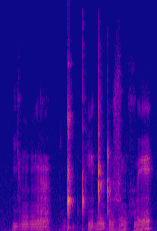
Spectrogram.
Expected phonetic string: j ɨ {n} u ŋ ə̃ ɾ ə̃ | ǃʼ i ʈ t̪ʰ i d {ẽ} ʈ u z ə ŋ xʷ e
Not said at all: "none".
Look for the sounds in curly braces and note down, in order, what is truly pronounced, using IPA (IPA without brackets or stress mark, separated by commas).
ŋ, ẽ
